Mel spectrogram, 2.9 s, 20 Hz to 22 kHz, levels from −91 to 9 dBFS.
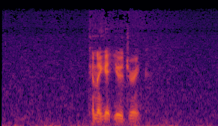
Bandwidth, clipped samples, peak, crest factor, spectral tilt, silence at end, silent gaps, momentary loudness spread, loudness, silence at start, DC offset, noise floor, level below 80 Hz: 16.5 kHz; under 0.1%; -2 dBFS; 26 dB; -3 dB/octave; 0.2 s; none; 26 LU; -23 LUFS; 0.05 s; under 0.1%; -50 dBFS; -52 dBFS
